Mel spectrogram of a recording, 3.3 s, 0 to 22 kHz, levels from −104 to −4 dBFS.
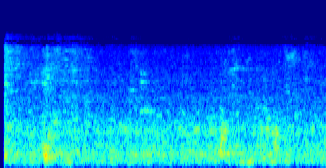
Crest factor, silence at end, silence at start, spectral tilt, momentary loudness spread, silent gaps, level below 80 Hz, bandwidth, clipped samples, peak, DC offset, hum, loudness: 22 dB; 0 s; 0.05 s; -5 dB/octave; 8 LU; none; -82 dBFS; 9.6 kHz; under 0.1%; -30 dBFS; under 0.1%; none; -52 LUFS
